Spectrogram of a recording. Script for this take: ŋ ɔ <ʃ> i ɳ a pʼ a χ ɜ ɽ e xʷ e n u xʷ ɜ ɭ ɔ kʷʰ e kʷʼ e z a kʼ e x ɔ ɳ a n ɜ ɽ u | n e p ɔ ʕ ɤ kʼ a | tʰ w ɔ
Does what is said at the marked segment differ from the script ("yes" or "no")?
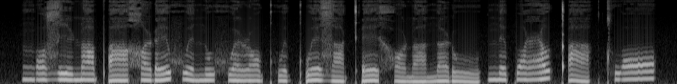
yes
